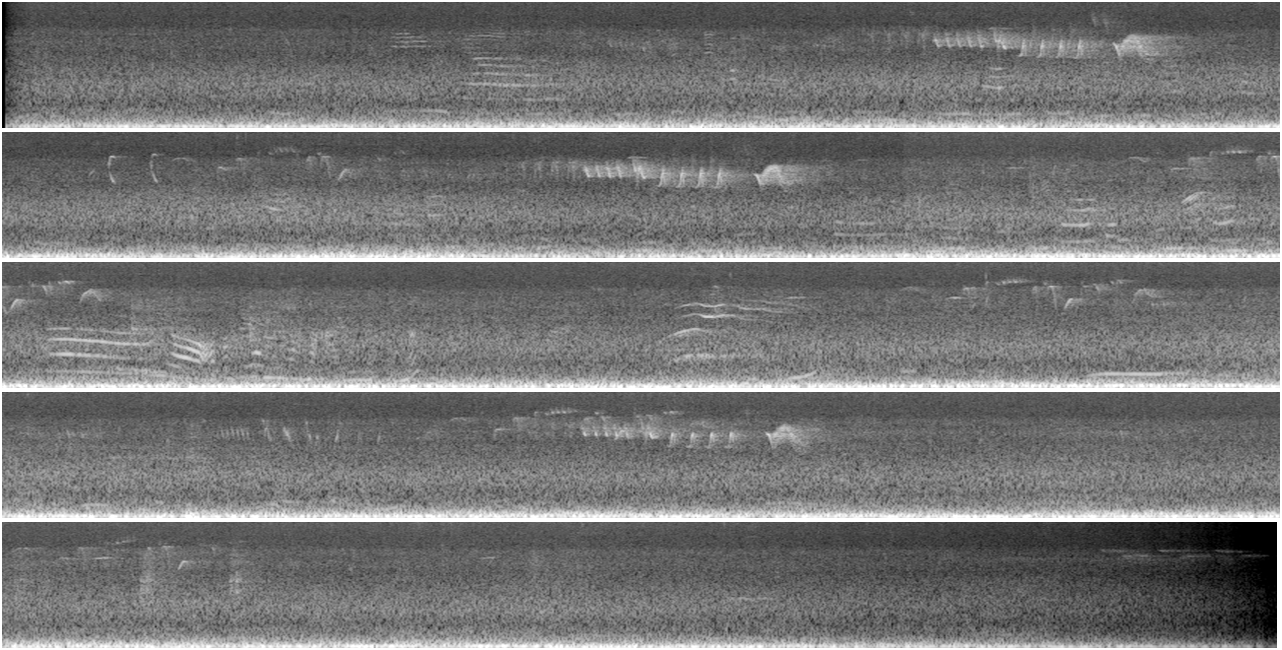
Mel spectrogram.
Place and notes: mutter mit kind und kinderwagen, winde und verkehrslärm der nahen srasse
soundmap nrw:
social ambiences, topographic fieldrecordings
stadtpark, am weg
